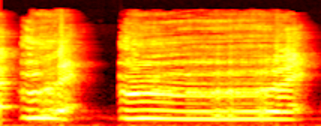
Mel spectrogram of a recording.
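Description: A man's drawn-out vocal wail: a short cry, a brief break, then one long, steady held note of about a second.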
